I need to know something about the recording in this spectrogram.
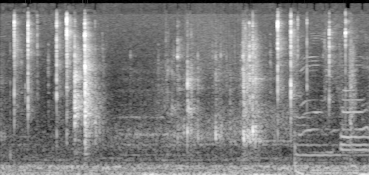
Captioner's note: pen clicking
